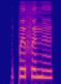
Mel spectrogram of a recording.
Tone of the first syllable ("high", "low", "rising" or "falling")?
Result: high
